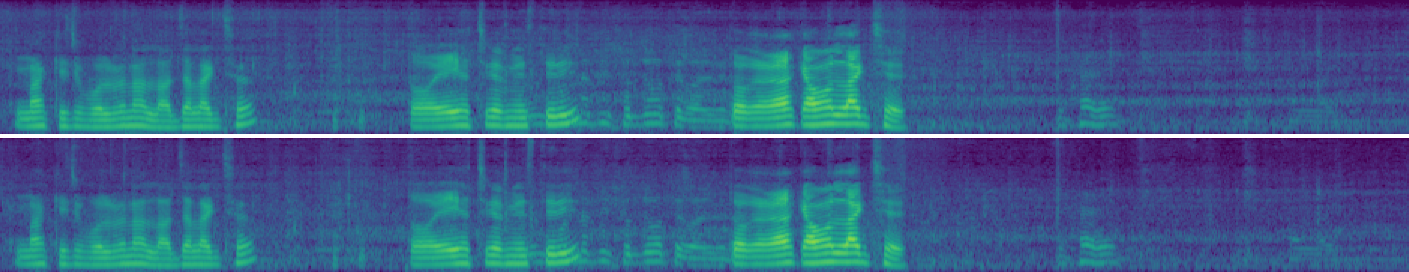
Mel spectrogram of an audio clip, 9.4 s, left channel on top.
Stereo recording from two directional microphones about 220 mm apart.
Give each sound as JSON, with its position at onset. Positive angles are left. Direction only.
{"t": 0.1, "sound": "speech", "side_deg": 15}
{"t": 2.7, "sound": "speech", "side_deg": 5}
{"t": 4.2, "sound": "speech", "side_deg": 40}
{"t": 4.9, "sound": "speech", "side_deg": 0}
{"t": 7.2, "sound": "speech", "side_deg": 30}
